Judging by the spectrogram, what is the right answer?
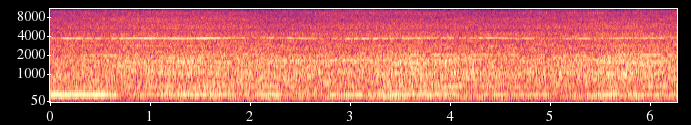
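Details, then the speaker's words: Hoover Concepts self-propelled upright vacuum: steady high motor whine whose pitch shifts slightly as the drive gears change while it is moved back and forth; operating normally. "so the one thing I noticed is that when you put it on the drive for the self-propelled you will hear the motor pitch change as the gears change to me moving it back and forth as you can see there"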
